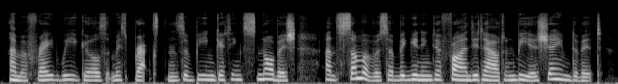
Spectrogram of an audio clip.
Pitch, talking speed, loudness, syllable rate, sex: 205 Hz, 250 wpm, -17 LUFS, 6.3 syllables/s, female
